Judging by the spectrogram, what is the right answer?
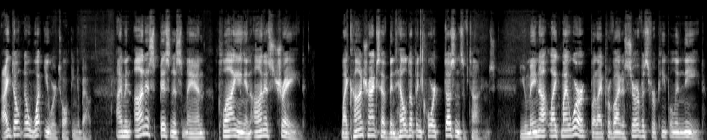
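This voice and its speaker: A man's voice: mid-range voice, a little slow, sharp tone. A man reading the part of a pompous, cornered middle-aged businessman who grows defensive and flustered when pressed.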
